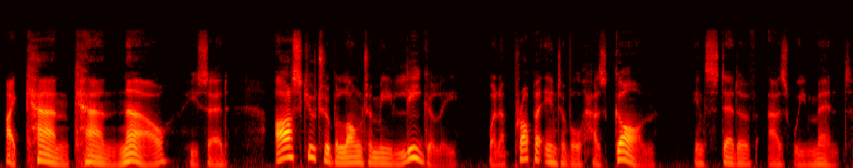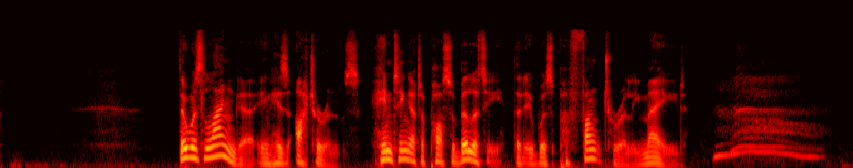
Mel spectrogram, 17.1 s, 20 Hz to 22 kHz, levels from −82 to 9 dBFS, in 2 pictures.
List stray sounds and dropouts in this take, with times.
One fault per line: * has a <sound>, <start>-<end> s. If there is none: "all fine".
* has a breath, 15.6-16.9 s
